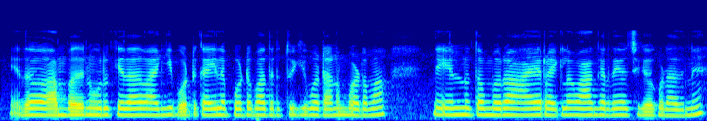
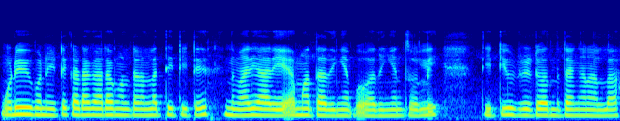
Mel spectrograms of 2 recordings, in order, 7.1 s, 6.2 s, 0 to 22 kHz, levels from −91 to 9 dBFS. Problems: none marked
